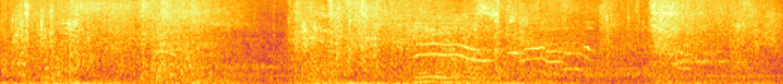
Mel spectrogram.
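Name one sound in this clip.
Game spell effects crackle and whoosh in a fight.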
